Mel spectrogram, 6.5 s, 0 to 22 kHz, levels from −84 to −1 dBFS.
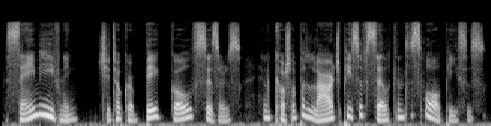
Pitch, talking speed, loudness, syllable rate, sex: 165 Hz, 185 wpm, -18 LUFS, 4.7 syllables/s, male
